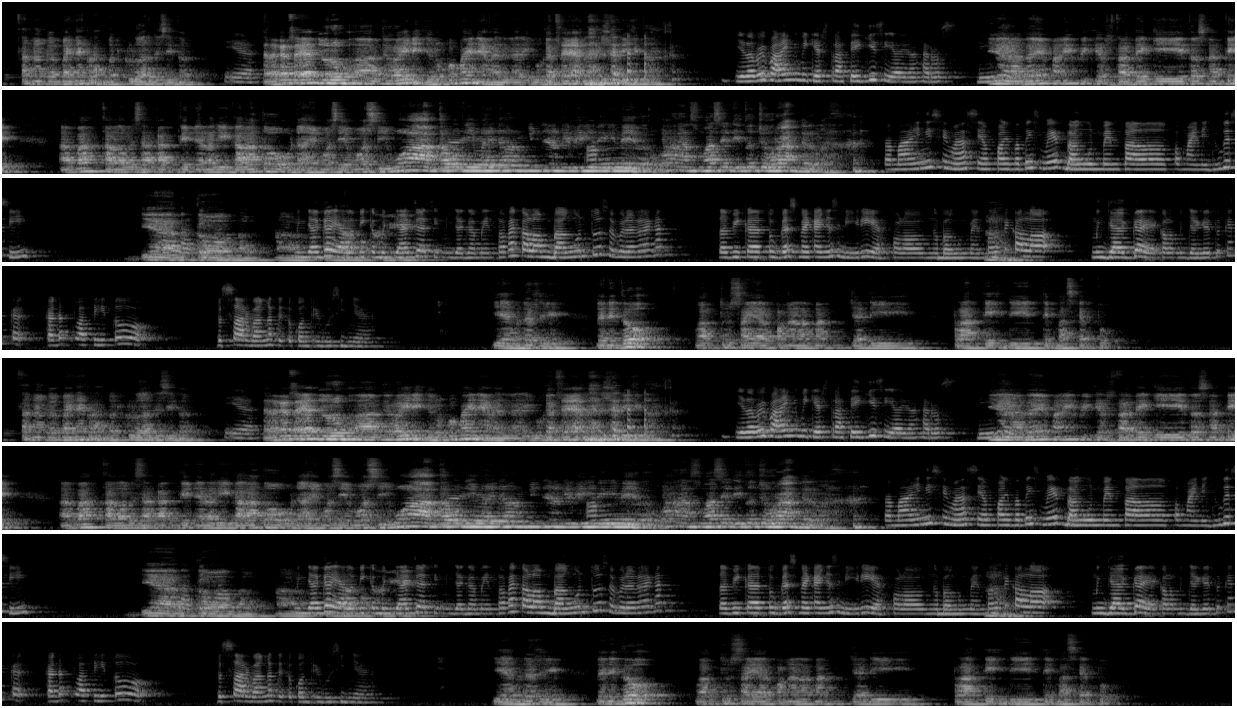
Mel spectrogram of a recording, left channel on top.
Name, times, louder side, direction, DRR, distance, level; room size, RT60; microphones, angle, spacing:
voice 1, 0.2-1.9 2.6-6.5 9.9-12.7 12.9-21.0 26.1-27.7 28.1-28.8 34.5-34.8 41.9-42.6 42.9-43.5 43.9-46.1 46.5-48.0, left 1 dB, 30° left, -3 dB, 1.9 m, -27 dB
voice 2, 2.2-2.6 7.3-9.5 9.7-10.2 16.6-17.7 18.2-19.2 21.2-24.9 26.4-26.7 27.6-31.4 31.8-35.2 35.6-38.5 39.1-40.8, equal, 5° left, 7 dB, 0.5 m, -31 dB
10.0 x 4.0 x 3.7 m, 0.66 s
head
